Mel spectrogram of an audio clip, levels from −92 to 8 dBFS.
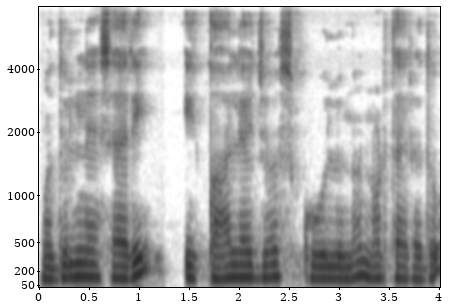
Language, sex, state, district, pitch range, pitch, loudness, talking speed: Kannada, male, Karnataka, Shimoga, 120-135 Hz, 130 Hz, -16 LUFS, 90 wpm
